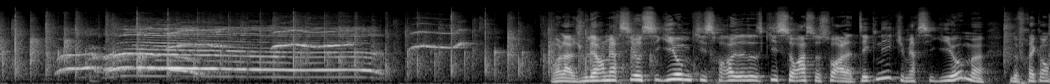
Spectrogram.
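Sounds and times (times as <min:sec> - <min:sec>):
loud sustained cheering voices: 0:00.0 - 0:06.6
audience applause: 0:00.0 - 0:07.2
speech: 0:05.5 - 0:10.5.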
